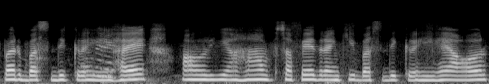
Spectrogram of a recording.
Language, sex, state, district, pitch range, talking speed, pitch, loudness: Hindi, female, Andhra Pradesh, Anantapur, 200-220 Hz, 170 wpm, 210 Hz, -14 LUFS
